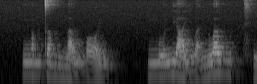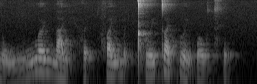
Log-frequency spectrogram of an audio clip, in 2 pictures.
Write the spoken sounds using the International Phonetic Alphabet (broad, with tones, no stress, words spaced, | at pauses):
ŋɐ˧m t̪ɐ˨mn̪aː˨˩w ŋɔː˨˩j | muː˨˧njaː˨˩jwɐ˨˧n wɐ˥w mɪ˧k̚ t͡sʰiː˨˩wŋiː˨˥ŋ wɵ˥ɥn̪aː˨j hɵ˨˥t̚ fɐ˨˧jmɵ˨t̚kʷʰe˨˥jt̪ɐ˨˥j kʷe˨˩jpo˨w t͡sʰɪ˨k̚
